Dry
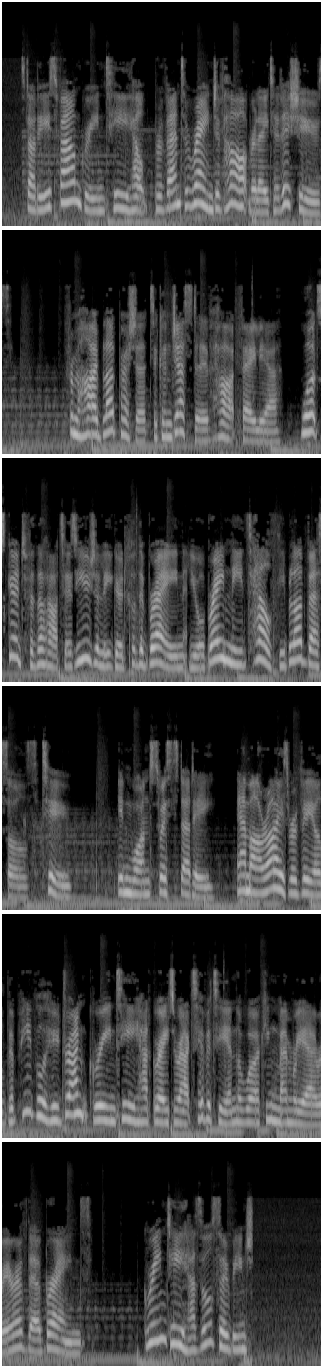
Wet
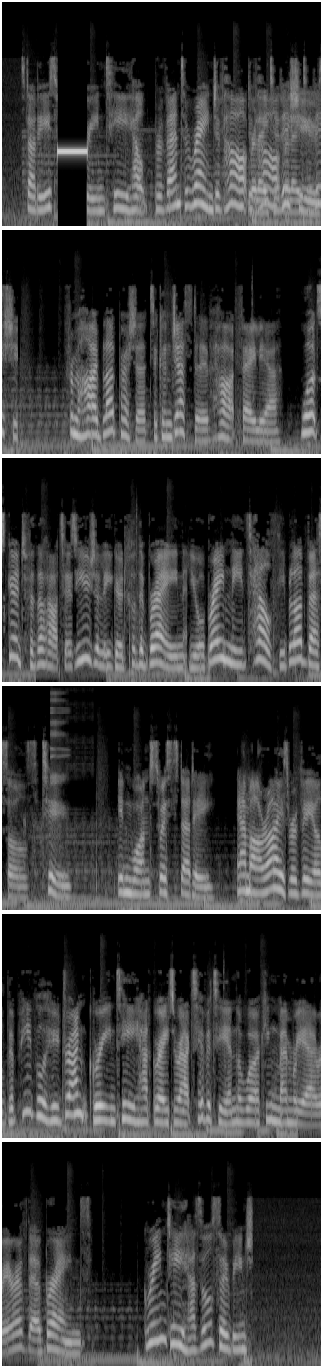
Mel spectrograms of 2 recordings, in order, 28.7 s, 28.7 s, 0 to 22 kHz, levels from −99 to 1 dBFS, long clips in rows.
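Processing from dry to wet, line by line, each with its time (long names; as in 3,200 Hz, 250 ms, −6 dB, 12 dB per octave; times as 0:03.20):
0:00.83–0:01.28: beep over 1,540 Hz −18 dBFS
0:03.20–0:05.02: single-tap delay 498 ms −3.5 dB
0:06.16–0:06.96: high-frequency loss of the air 58 metres
0:07.50–0:08.04: high-frequency loss of the air 97 metres
0:10.07–0:11.14: high-pass filter 240 Hz
0:12.69–0:13.97: high-pass filter 160 Hz 6 dB per octave
0:15.08–0:15.74: bad sample-rate conversion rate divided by 6×, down filtered, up hold
0:17.45–0:18.23: highs frequency-modulated by the lows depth 0.14 ms
0:20.43–0:21.03: transient designer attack +7 dB, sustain −7 dB
0:23.57–0:24.46: high-pass filter 400 Hz 6 dB per octave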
